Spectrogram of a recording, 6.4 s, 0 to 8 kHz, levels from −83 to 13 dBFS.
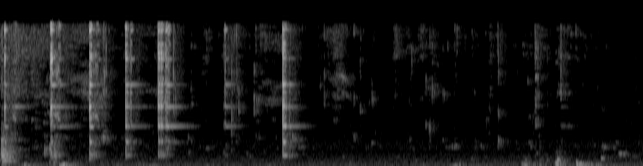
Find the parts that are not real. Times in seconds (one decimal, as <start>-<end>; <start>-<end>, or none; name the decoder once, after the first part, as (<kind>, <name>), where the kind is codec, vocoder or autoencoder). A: none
